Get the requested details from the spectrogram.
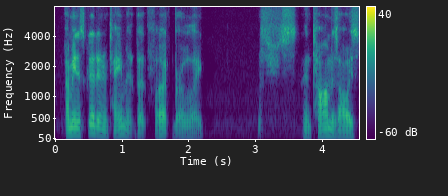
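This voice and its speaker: Recorded dry and close with no echo, a man talks at a fairly quick pace in a medium pitch with ordinary pitch variation. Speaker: former moderator. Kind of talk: casual chat.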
